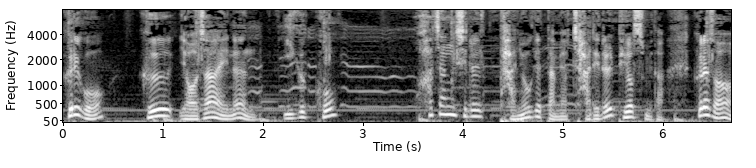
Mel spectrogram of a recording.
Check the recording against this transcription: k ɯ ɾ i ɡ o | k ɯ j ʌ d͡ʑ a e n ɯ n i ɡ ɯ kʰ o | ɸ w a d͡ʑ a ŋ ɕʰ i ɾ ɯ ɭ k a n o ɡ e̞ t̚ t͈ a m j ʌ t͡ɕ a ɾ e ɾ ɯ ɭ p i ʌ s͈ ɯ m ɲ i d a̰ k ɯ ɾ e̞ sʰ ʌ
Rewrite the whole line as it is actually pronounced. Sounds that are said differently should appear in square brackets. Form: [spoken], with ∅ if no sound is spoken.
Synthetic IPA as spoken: k ɯ ɾ i ɡ o | k ɯ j ʌ d͡ʑ a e n ɯ n i ɡ ɯ kʰ o | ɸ w a d͡ʑ a ŋ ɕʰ i ɾ ɯ ɭ [t] a [ɲ] o ɡ e̞ t̚ t͈ a m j ʌ t͡ɕ a ɾ [i] ɾ ɯ ɭ p i ʌ s͈ ɯ m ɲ i d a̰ k ɯ ɾ e̞ sʰ ʌ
